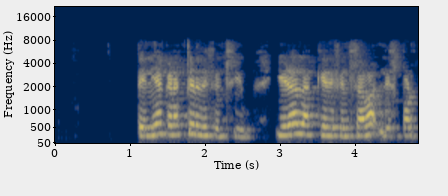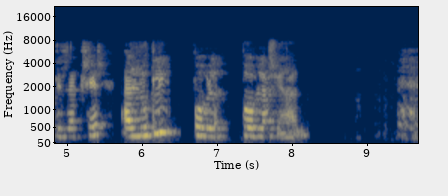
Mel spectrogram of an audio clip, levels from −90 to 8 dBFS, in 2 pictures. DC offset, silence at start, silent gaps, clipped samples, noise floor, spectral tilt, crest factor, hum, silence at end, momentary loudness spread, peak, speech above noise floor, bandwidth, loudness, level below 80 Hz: under 0.1%; 1.1 s; 6.56-6.67 s, 7.23-7.28 s, 8.28-8.68 s, 9.02-9.08 s; under 0.1%; -37 dBFS; -3 dB/octave; 18 dB; none; 0 s; 17 LU; -2 dBFS; 19 dB; 8.2 kHz; -18 LUFS; -72 dBFS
